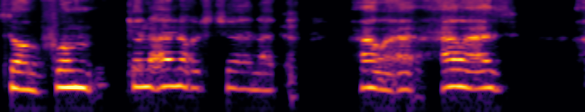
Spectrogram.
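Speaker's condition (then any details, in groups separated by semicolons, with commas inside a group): Cerebral palsy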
